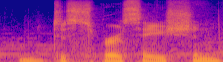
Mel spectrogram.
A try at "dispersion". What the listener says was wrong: it was close though. dispersion. Yeah, you added a syllable. Dispersation.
